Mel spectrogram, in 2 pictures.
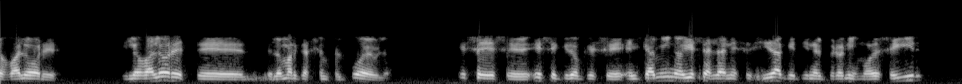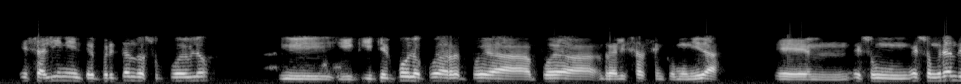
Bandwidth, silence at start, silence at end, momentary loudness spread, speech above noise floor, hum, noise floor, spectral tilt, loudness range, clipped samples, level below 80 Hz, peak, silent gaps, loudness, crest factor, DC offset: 4 kHz; 0 s; 0 s; 8 LU; 49 dB; none; -65 dBFS; -6.5 dB/octave; 4 LU; under 0.1%; -66 dBFS; -2 dBFS; none; -17 LUFS; 14 dB; under 0.1%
